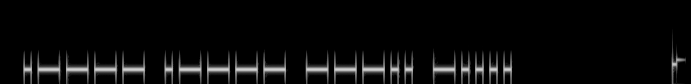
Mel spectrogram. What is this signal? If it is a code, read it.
Morse code, heard as a keyed tone, about 17 wpm, 700 Hz. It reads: 1186
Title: Numbers - Contest Style - 4-Digit 17wpm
